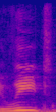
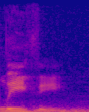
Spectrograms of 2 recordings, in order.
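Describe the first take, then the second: First: The name is one syllable ending in t. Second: The name ends with a th sound. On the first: The speaker calls it right. "it's actually Leet" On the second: The speaker calls it wrong. "the stupidest fucking pronunciation for that I've ever heard"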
